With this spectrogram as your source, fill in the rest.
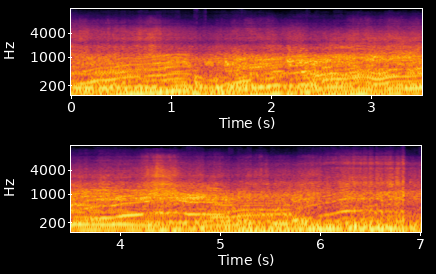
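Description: Tyres screech on asphalt as a car drifts.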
